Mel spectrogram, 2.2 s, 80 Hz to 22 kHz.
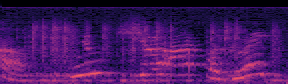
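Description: A high-pitched, sped-up 'chipmunk' voice talking, its pitch swooping up and down. Faint clacks of an Olivetti Lettera 32 manual typewriter's keys sound beneath it.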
